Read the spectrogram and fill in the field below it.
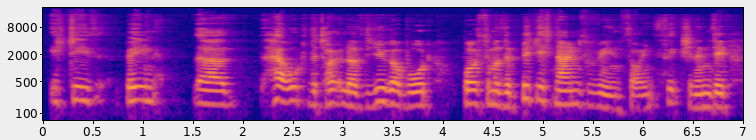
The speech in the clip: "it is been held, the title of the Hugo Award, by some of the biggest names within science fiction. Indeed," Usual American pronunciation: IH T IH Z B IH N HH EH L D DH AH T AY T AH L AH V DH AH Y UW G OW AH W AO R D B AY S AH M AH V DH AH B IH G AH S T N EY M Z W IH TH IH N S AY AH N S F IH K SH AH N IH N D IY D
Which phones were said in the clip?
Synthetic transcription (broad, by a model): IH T IH Z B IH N HH EH L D DH AH T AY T L AH V DH AH Y UW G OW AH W AO D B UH S AH M AH V DH AH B IH G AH S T N EY M Z W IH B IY N S AY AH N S F IH K SH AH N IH N D IY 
